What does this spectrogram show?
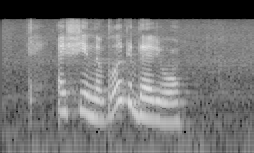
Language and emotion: Russian, positive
